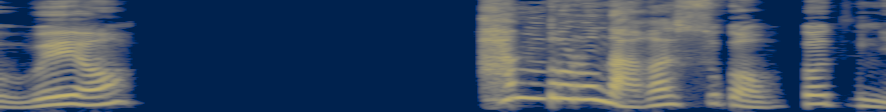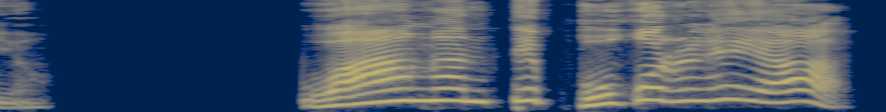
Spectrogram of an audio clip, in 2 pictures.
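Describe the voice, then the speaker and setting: A woman preacher giving a sermon, retelling a story with animated storytelling and asking the congregation questions. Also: high-pitched.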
